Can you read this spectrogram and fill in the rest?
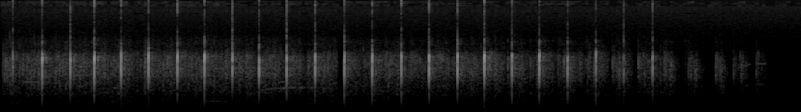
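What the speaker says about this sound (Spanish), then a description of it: "Les pido un aplauso por ese extraordinario esfuerzo." Faint, distant audience clapping at a political gathering, falling into a steady rhythmic beat of sharp claps that thin out and die away near the end.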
